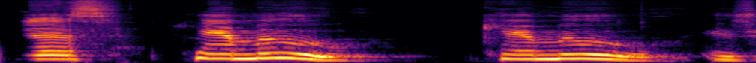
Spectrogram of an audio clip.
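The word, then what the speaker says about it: Camus: She says um Albert um Camas or Camas, I don't know how to say it, was a French philosopher. He she considers most of his work to be existential. Who said this? Camu. Camu is how you pronounce it.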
